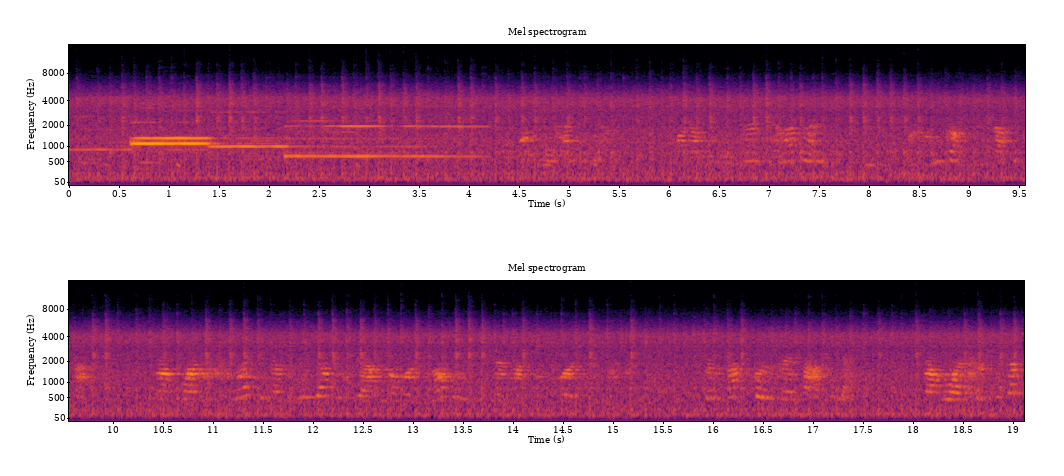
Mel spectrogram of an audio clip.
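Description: Railway level crossing with a freight train passing: a horn blows loudly in a few steady notes during the first four seconds, the loudest about a second in, and the crossing's warning bell keeps chiming over the train noise.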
